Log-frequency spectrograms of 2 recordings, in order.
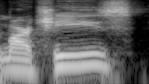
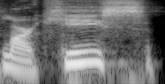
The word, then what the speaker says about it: Marchese: And then we also saw Brady Marchese, which I watched a few Michigan podcasts talk about him and they pronounced it Marchese. I would have guessed Marquise.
